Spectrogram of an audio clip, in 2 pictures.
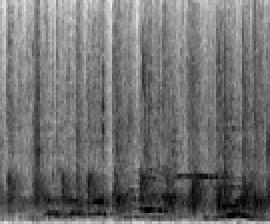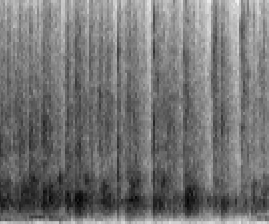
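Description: Audience applause for the guitarist after a live song fills the whole stretch, a dense, steady clatter of clapping at an even loudness, with a few rising and falling cheers and whoops woven through it.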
